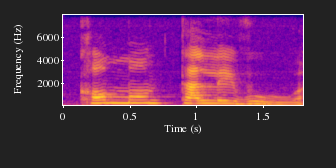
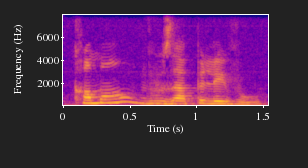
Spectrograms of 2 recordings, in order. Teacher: I pronounce my T at the end of comment because it links up with aller right after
